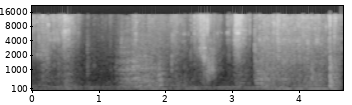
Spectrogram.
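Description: A pile of small, hollow, yellow dried soap curls is pressed and crushed with palms and fingers. It makes dense, bright, crisp crunching and crackling in uneven bursts over a faint steady low hum. The curls break down into crumbly flakes.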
